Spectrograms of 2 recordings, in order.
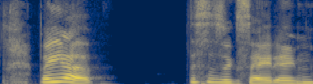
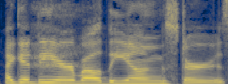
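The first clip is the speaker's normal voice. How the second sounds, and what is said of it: Weird put-on southern accent. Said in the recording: “I always slip into a weird southern accent.”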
